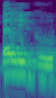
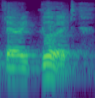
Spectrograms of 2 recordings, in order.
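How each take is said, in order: First: Said with an L sound and no final D. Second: Said with an R sound and a final D.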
